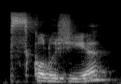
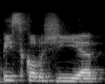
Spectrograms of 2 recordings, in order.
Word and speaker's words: psicologia: And you see that we don't pronounce psicologia, because we must have a vowel sound, PC. So imagine there is a E sound here, psicologia.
